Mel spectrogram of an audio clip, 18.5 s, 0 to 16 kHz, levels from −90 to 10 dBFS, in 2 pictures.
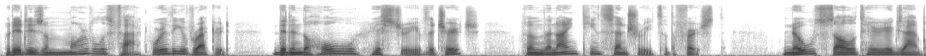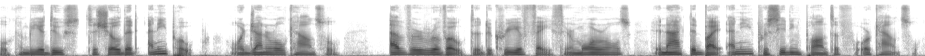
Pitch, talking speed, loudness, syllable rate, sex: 120 Hz, 170 wpm, -21 LUFS, 5.5 syllables/s, male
